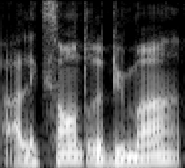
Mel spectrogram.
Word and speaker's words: Alexandre Dumas: Die Geschichte ist halt hauptsächlich deswegen cool und erzählenswert, weil es die Grundlage ist für Alexandre Dumas und den Graf von Monte Cristo.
